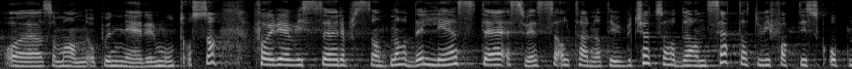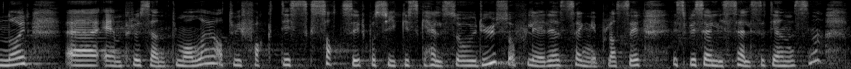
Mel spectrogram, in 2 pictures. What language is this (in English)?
Norwegian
